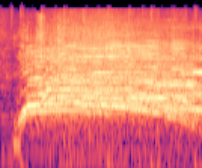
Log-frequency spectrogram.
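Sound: audience cheering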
